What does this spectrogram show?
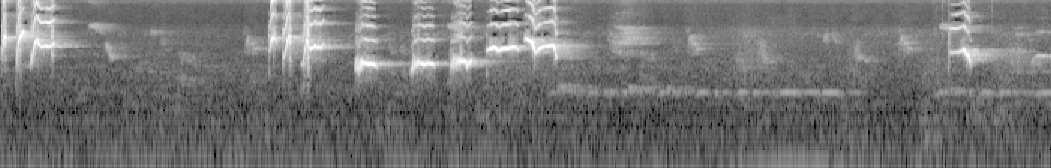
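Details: Oriental magpie-robin in highly excited song meant to spur other magpie-robins into singing: bursts of sharp high chirps and slurred whistles, a run of five repeated whistled notes midway, pauses between phrases, faint low hum behind.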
